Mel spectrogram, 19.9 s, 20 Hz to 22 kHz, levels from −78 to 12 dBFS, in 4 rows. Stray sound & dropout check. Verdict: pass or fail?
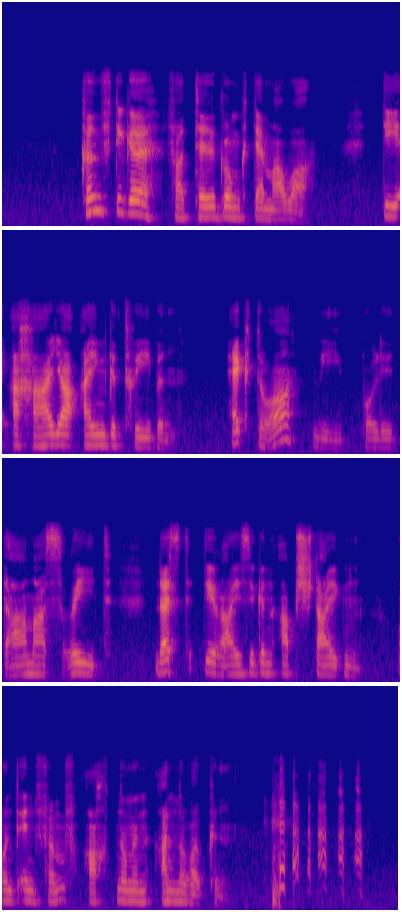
fail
